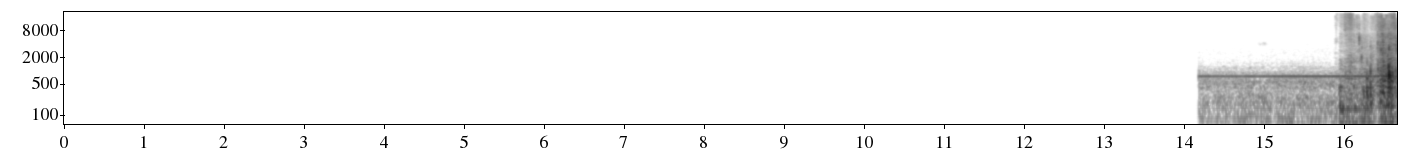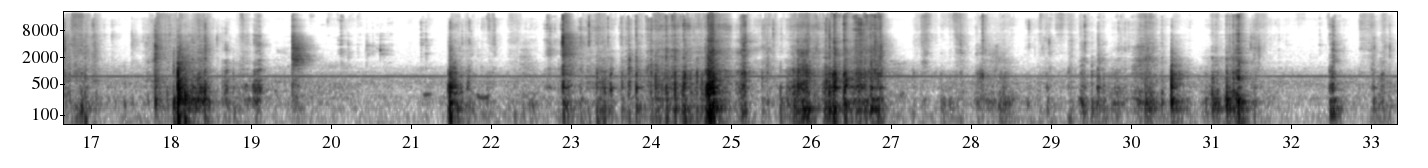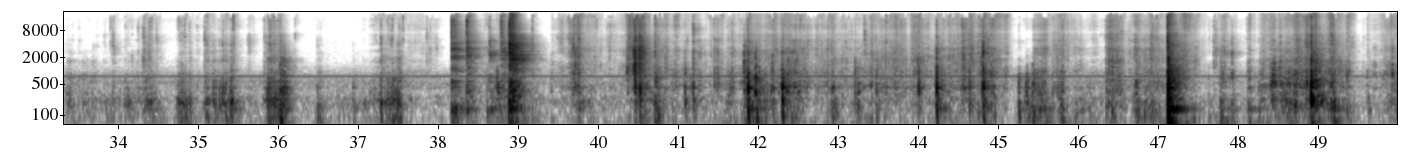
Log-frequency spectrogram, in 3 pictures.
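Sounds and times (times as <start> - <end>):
faint steady hum: 14.2 - 49.9
packaging rustling and crinkling: 16.0 - 19.3, 21.5 - 31.8, 32.4 - 36.2, 39.2 - 49.9.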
